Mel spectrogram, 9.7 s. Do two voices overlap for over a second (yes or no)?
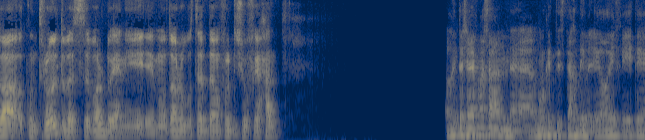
no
